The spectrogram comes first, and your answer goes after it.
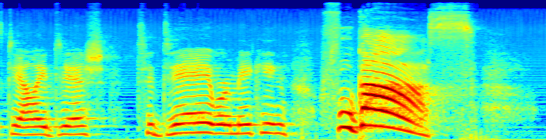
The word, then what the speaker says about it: fougasse: dish today we're making fugas or rather pronounced in french as fugus or something like that what is fugas fugas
